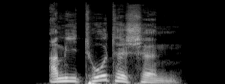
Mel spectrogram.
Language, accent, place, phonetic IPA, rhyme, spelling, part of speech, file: German, Germany, Berlin, [amiˈtoːtɪʃn̩], -oːtɪʃn̩, amitotischen, adjective, De-amitotischen.ogg
- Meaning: inflection of amitotisch: 1. strong genitive masculine/neuter singular 2. weak/mixed genitive/dative all-gender singular 3. strong/weak/mixed accusative masculine singular 4. strong dative plural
